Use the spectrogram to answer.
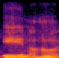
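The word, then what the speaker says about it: एनः: में जुड़ा हुआ है एनह, या एनो जो लिखा हुआ है ना, वो देखिए एनो, मेनो लिखा हुआ है ना, मेनो मेनो नहीं है, वो एनो है, तो एनो को एनह लिखा।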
